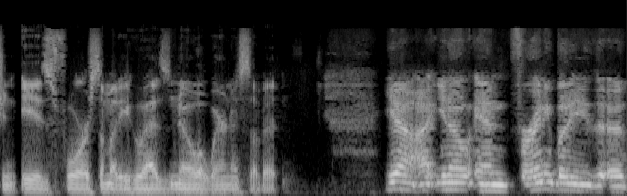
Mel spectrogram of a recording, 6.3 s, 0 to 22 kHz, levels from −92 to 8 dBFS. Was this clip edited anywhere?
no; 0 cuts

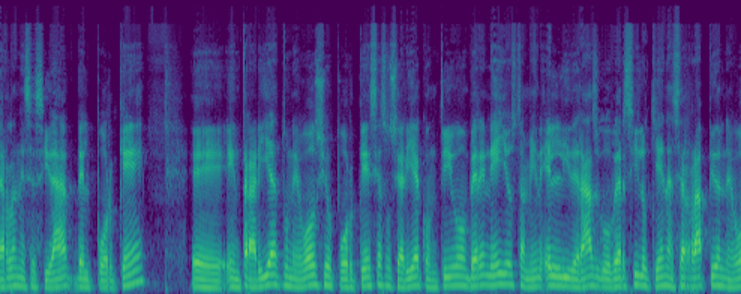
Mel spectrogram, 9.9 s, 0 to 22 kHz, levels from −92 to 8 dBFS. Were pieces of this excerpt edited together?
no; 0 cuts

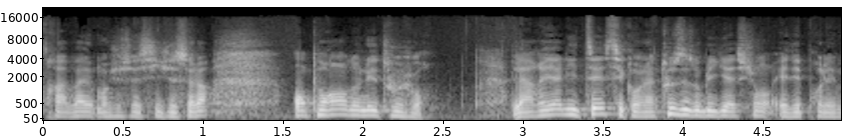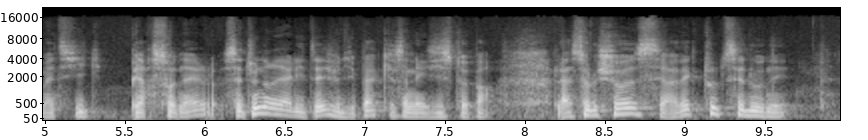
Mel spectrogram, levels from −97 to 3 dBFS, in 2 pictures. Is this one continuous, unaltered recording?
yes; 0 cuts

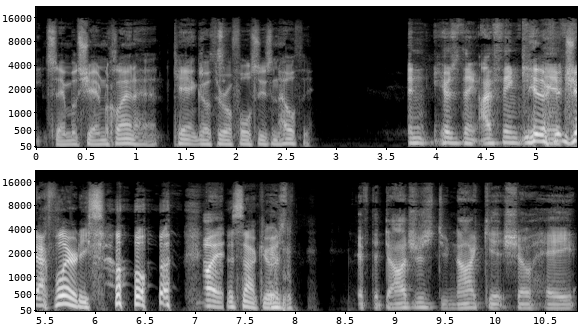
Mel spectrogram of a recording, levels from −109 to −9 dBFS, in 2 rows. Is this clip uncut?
yes; 0 cuts

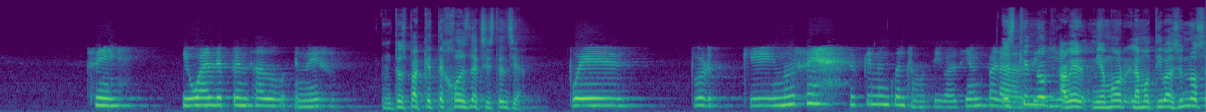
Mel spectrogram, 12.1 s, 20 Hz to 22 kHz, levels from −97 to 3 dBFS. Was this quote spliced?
yes; 2 cuts; at 5.5 s, 9.1 s

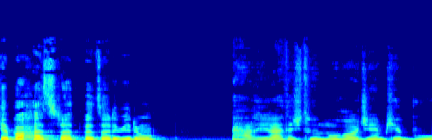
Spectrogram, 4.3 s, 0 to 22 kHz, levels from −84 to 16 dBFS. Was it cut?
yes; 1 cut; at 2.3 s

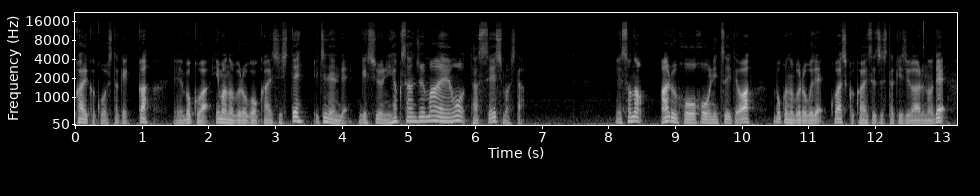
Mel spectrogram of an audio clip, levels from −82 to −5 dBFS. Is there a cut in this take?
no; 0 cuts

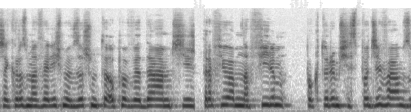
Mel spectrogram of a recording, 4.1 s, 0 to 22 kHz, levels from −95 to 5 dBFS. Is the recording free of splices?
no; 2 cuts; at 1.0 s, 1.9 s

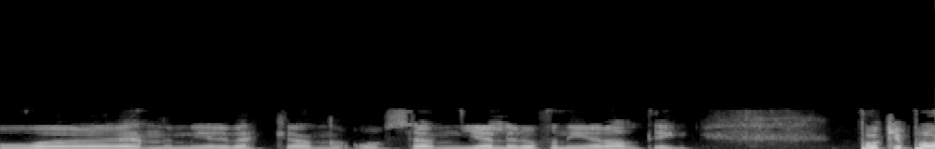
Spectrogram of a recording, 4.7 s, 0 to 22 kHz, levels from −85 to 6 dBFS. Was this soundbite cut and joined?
no; 0 cuts

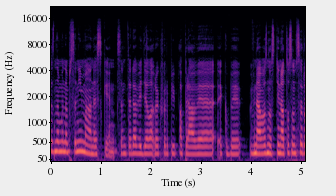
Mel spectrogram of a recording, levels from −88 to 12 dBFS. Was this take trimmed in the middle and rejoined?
yes; 3 cuts; at 1.3 s, 2.1 s, 2.5 s

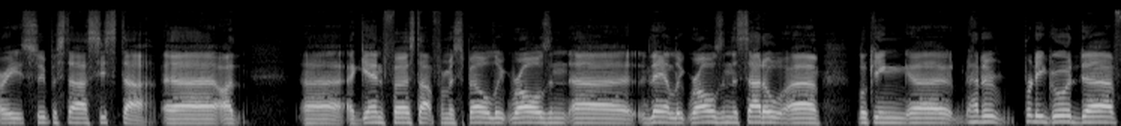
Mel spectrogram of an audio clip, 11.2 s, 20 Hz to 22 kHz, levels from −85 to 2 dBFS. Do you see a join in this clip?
no; 0 cuts

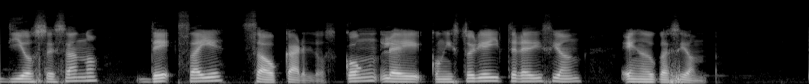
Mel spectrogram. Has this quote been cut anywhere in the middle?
yes; 2 cuts; at 1.8 s, 3.4 s

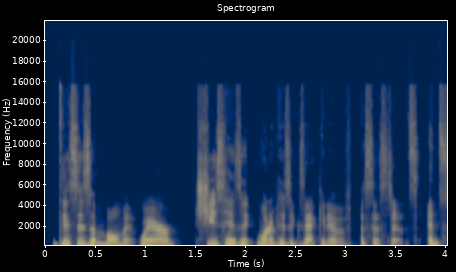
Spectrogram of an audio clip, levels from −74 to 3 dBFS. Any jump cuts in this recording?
yes; 1 cut; at 1.4 s

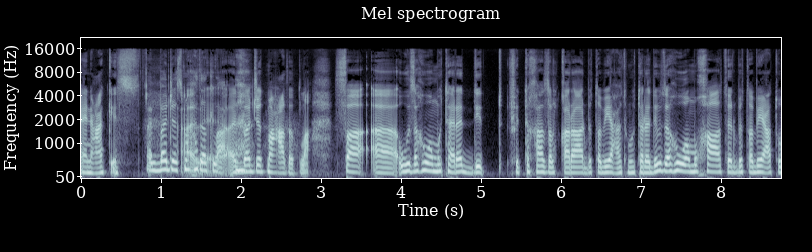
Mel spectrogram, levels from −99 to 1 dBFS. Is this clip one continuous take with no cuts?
yes; 0 cuts

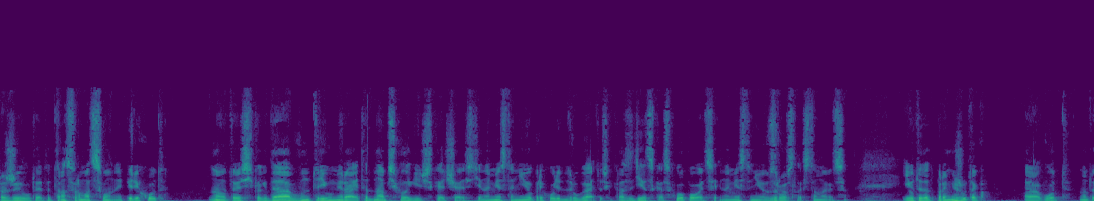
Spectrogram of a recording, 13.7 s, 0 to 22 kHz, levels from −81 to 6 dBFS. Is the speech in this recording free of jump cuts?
no; 2 cuts; at 2.6 s, 12.7 s

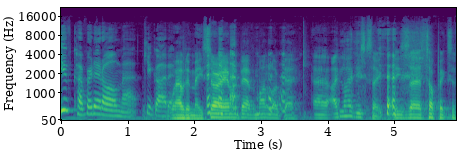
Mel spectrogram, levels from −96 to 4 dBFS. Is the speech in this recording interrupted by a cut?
yes; 4 cuts; at 1.2 s, 2.5 s, 4.2 s, 4.6 s

